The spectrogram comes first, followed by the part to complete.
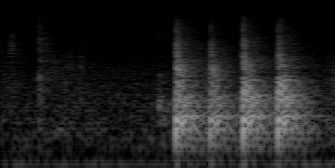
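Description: Four knocks in quick succession, about a quarter second apart, starting about a second in: the stage knocking at the gate heard after the murder of Duncan.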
